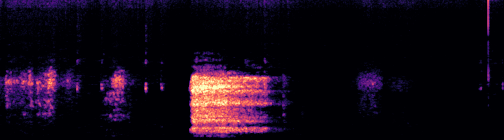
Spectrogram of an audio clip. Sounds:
Sigh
